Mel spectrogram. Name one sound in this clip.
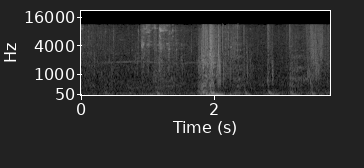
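Heavy footsteps thud quickly on stone.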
